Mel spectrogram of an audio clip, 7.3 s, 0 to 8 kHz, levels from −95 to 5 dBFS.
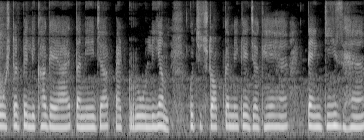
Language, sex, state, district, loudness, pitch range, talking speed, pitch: Hindi, male, Punjab, Fazilka, -16 LUFS, 190-200 Hz, 125 wpm, 195 Hz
